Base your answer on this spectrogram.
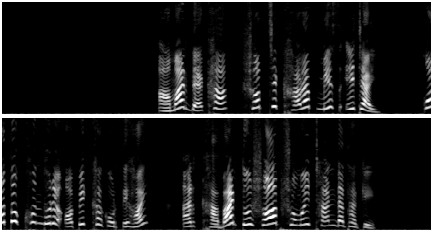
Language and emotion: Bengali, angry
